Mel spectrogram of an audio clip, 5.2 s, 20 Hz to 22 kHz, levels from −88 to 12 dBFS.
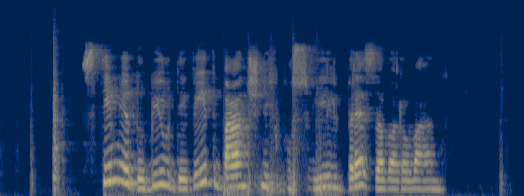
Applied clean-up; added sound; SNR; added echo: neural mask model RNNoise.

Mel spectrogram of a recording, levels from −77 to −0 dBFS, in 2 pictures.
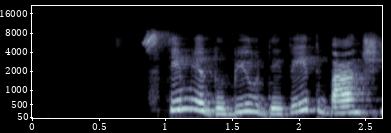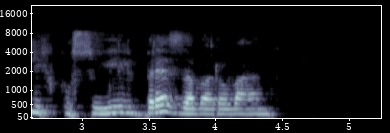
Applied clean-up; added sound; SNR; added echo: none; none; none; none.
